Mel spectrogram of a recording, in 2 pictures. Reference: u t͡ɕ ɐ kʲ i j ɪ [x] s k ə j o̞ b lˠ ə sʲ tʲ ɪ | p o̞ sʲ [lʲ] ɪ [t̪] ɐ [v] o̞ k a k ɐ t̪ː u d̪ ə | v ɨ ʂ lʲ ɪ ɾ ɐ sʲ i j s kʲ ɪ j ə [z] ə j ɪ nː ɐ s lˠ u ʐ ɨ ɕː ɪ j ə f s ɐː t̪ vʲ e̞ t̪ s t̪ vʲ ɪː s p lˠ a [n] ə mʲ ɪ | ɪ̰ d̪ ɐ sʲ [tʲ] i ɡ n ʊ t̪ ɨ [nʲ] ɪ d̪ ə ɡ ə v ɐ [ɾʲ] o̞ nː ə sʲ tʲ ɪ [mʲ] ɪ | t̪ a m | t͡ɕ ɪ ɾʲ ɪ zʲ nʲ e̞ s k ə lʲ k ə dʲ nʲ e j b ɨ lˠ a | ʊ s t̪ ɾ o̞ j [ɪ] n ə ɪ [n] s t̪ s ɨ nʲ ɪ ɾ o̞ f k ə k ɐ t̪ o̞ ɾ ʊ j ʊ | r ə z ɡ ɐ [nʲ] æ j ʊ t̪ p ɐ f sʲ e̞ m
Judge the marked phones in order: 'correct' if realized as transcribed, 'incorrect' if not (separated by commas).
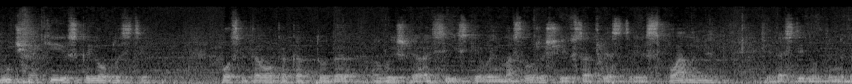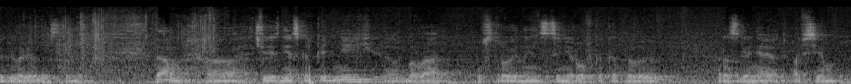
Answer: incorrect, correct, correct, correct, incorrect, correct, correct, incorrect, correct, correct, correct, correct, correct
